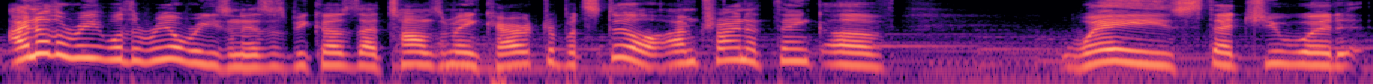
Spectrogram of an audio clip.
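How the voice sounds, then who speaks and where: A man's voice: sits high, moderate pace, fairly bright tone, soft background music. A man reading a story aloud with exasperated, incredulous, rambling and sweary commentary. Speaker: host reading and critiquing amateur horror fan fiction.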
